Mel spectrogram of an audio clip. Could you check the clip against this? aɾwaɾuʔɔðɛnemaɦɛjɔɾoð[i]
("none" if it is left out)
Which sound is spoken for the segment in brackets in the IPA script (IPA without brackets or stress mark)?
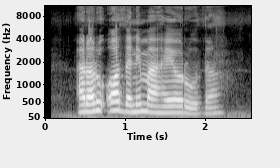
a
